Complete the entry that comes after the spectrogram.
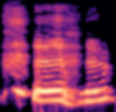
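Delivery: high, loud fake crying wail; hammed-up wail of mock despair; mock sob cry. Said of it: "and I just go".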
